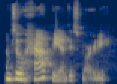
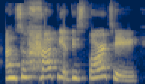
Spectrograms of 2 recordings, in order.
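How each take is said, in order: First: It is said in a hesitant, unenthusiastic tone. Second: It is said in a cheerful, enthusiastic tone. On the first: The speaker is not really happy at the party. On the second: The speaker really is happy at the party.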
